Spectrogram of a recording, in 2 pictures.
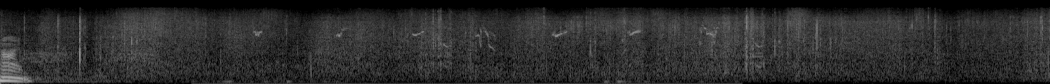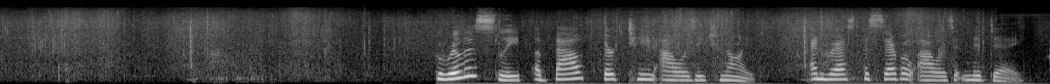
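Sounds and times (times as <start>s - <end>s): forest ambience hiss: 0.0s - 21.0s
gorillas snapping stems: 0.4s - 8.4s, 10.2s - 14.6s
bird chirping: 2.3s - 7.4s.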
